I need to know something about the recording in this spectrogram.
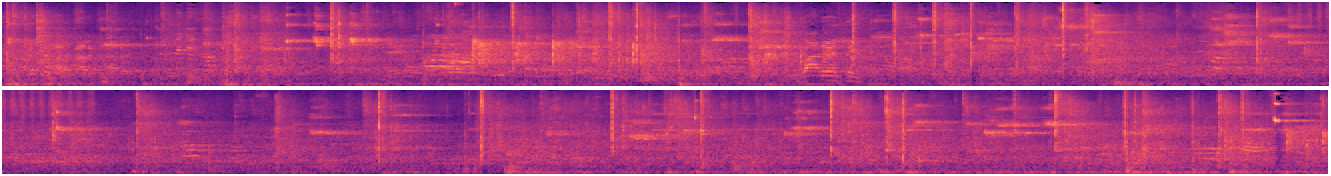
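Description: The space echoes like a large sports hall.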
